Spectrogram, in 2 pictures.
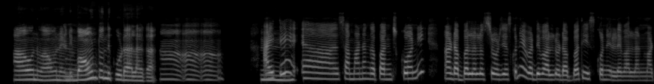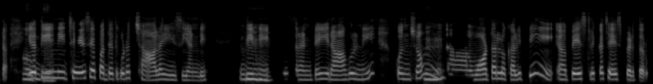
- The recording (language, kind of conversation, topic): Telugu, podcast, మీ కుటుంబ వారసత్వాన్ని భవిష్యత్తు తరాలకు ఎలా నిలిపి ఉంచాలని మీరు అనుకుంటున్నారు?
- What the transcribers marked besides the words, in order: in English: "స్టోర్"; in English: "ఈజీ"; in English: "వాటర్‌లో"; in English: "పేస్ట్"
